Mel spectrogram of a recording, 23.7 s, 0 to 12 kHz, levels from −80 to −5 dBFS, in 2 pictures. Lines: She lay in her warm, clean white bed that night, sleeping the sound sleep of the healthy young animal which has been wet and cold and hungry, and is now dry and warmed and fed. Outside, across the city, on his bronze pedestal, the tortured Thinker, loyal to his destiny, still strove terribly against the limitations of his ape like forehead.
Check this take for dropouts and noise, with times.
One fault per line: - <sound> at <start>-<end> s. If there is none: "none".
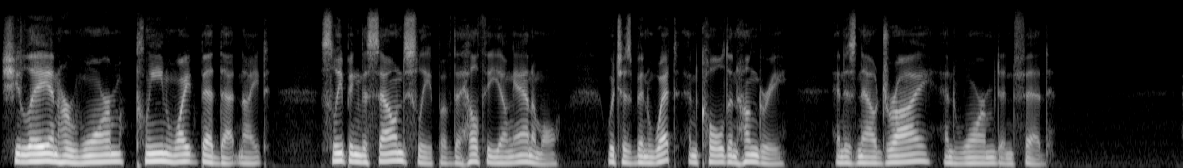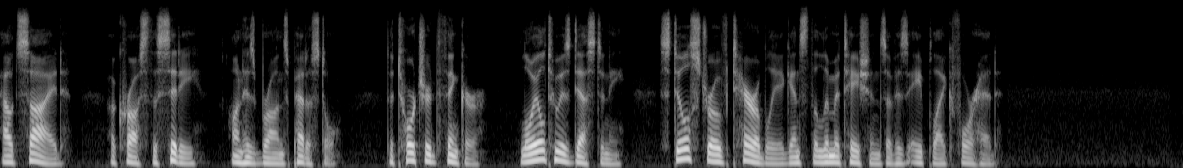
none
